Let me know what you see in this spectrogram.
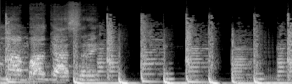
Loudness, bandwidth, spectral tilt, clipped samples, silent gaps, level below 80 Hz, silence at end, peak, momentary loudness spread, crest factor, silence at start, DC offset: -11 LUFS; 17.5 kHz; -5 dB/octave; under 0.1%; none; -12 dBFS; 0 s; 0 dBFS; 4 LU; 10 dB; 0 s; under 0.1%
